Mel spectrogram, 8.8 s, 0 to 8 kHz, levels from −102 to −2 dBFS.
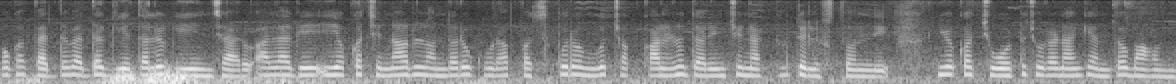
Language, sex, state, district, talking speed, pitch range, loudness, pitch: Telugu, female, Andhra Pradesh, Krishna, 145 wpm, 210-230 Hz, -18 LUFS, 220 Hz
